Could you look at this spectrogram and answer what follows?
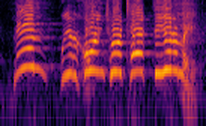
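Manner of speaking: very high-pitched, squeaky general voice. Showing how Patton actually sounded: Patton's high-pitched squeaky voice. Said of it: "Patton actually had a high-pitched squeaky voice".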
